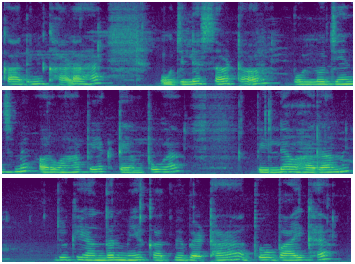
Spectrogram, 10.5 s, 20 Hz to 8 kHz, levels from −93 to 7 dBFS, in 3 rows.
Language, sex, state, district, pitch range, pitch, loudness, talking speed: Hindi, female, Jharkhand, Palamu, 215-240 Hz, 225 Hz, -16 LUFS, 175 wpm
